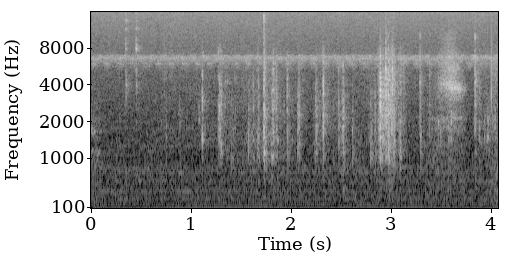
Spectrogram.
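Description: Computer keyboard being typed on: a few scattered keystrokes, with a quick cluster about three seconds in, over a low steady hum.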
